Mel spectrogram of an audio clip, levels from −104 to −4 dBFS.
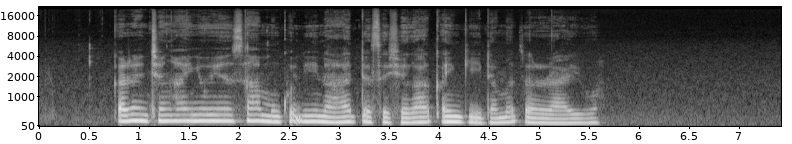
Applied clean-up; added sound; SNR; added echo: none; none; none; none.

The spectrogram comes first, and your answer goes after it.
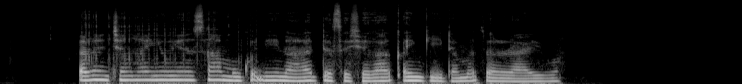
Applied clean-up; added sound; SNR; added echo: neural mask model RNNoise.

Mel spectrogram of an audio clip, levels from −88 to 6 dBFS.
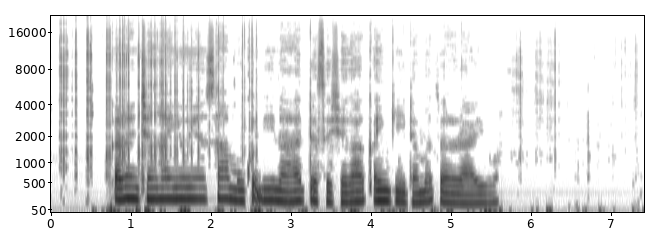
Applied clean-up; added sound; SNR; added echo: classical method spectral subtraction.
